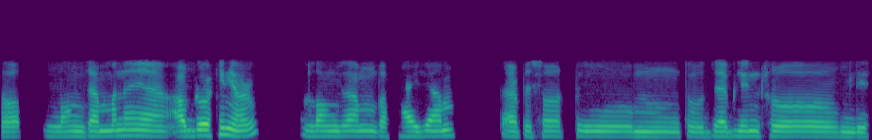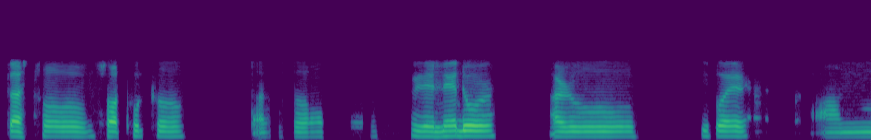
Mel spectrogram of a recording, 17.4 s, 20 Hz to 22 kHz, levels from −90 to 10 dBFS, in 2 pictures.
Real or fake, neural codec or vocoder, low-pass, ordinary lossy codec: fake; codec, 16 kHz, 4 kbps, X-Codec, HuBERT features, trained on balanced general audio; 3.6 kHz; Opus, 32 kbps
